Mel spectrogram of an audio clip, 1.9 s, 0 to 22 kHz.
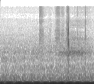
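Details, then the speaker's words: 2006 Toyota Prius: the petrol engine finally kicks on and runs a low, steady rumble with no knocks or misses; running smoothly. "So turn your heater on all the way up, or something like that, that's going to get the motor to kick on there. It just finally kicked on."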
